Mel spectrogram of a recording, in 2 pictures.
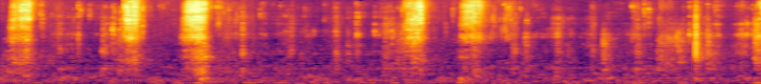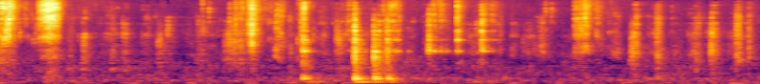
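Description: Close-miked eating sounds: japchae glass noodles being slurped in a series of short, sharp bursts, with chewing and chopsticks clicking against a bowl. A denser, louder run of sounds comes about eleven seconds in.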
